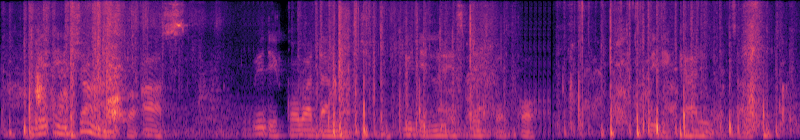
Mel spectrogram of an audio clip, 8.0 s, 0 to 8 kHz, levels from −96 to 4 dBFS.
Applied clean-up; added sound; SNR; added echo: none; Dog; -4 dB; none.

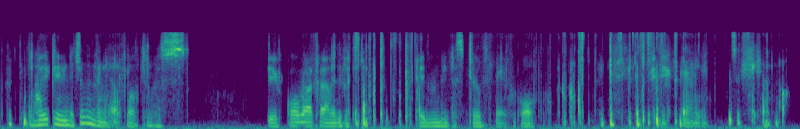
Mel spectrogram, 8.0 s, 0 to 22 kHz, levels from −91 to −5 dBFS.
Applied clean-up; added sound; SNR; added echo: neural diffusion model UNIVERSE++.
